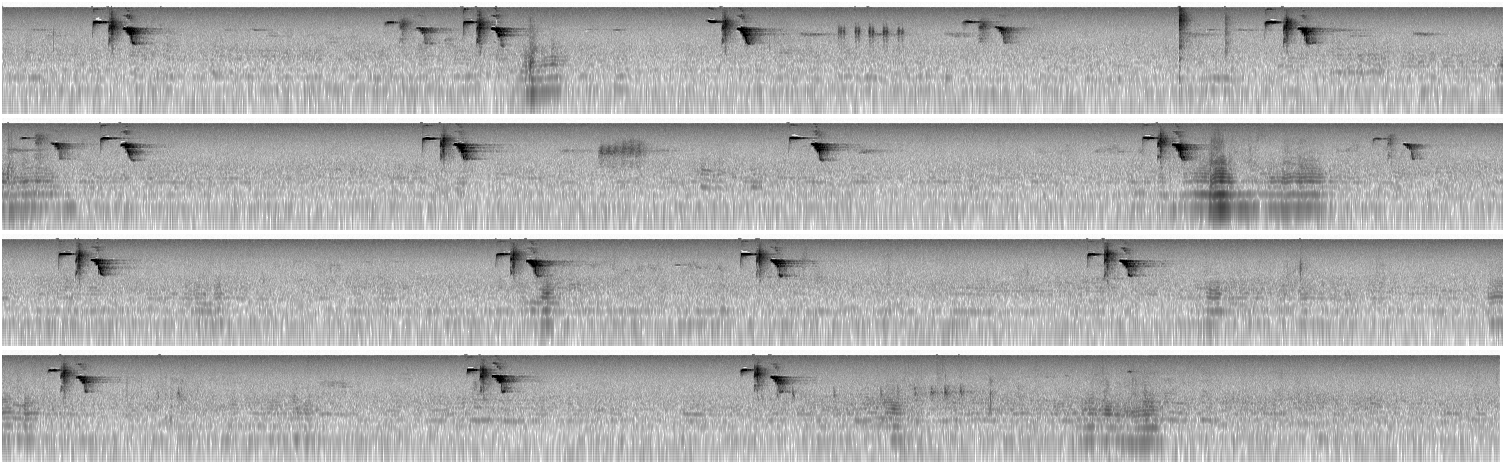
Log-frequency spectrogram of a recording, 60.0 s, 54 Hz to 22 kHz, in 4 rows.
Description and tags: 20070918.late.summer.03
a single bird species and flies. In scrub near Doñana, S Spain
ambiance, nature, birds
